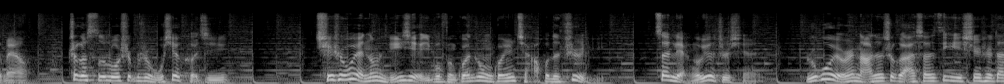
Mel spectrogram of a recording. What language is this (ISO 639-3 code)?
zho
